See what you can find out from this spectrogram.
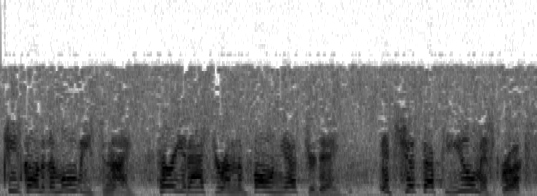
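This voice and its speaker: A man's voice: very high voice, expressive, brisk, bright, forceful tone, full character voice. A man playing an eager, earnest, slangy teenage schoolboy in a 1940s radio sitcom. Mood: eager, pleading. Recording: dull, noisy 1940s radio recording.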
